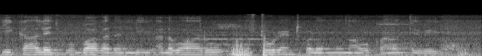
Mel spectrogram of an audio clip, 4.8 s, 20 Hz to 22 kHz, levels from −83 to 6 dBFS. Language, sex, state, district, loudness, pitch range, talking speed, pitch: Kannada, male, Karnataka, Bangalore, -17 LUFS, 135-150 Hz, 100 wpm, 140 Hz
